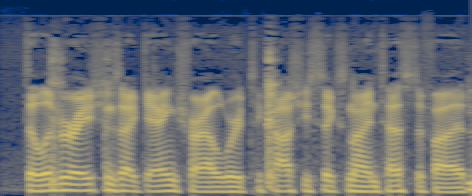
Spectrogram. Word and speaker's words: Tekashi 6ix9ine: Oh, it tells you how to pronounce it. Tekashi 6ix9ine.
